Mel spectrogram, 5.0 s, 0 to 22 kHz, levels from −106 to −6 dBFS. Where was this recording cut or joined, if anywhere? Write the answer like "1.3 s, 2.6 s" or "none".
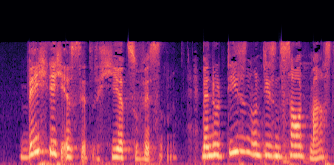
2.9 s

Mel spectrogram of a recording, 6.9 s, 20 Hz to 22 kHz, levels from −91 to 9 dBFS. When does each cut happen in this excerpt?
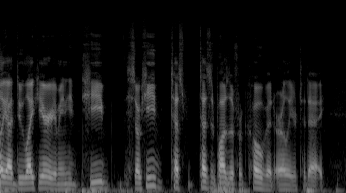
5.0 s

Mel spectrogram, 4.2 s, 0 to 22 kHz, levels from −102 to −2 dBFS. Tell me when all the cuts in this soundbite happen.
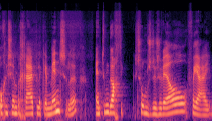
1.8 s

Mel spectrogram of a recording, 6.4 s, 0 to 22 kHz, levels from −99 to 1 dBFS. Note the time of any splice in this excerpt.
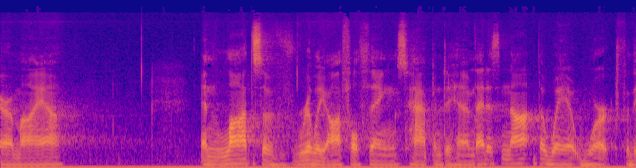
4.7 s

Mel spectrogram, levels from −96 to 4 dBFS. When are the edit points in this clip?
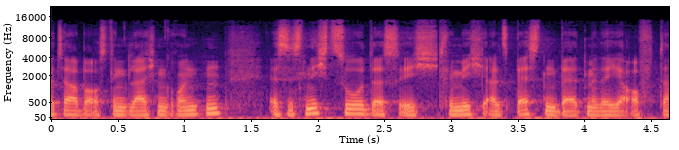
2.9 s

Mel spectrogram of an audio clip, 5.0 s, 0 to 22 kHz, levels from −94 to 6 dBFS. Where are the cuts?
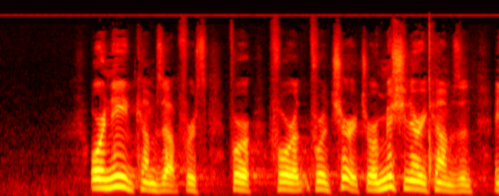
none

